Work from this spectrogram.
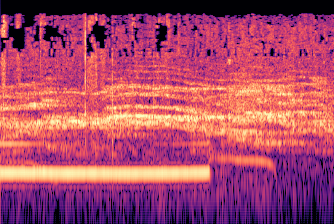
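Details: A female wolf howls at the Wolf Conservation Center, South Salem, NY: a sustained even note that cuts off partway, then a softer, slightly higher tone glides downward while fainter overtones linger beneath.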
